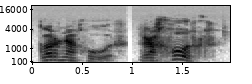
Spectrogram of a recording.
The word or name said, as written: Gornahoor Rakhoorkh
